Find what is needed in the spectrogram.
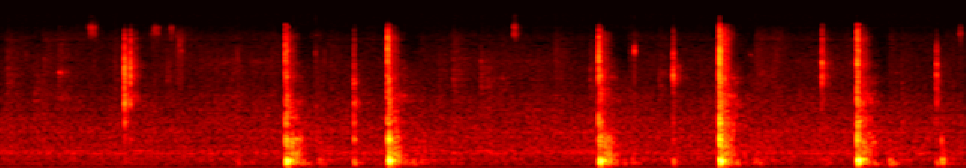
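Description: A kitchen knife is stabbed point-down into a chocolate bar to break it into small pieces. Each stab gives a sharp knock against the surface underneath, about six strong ones at irregular intervals of roughly a second, with a few lighter taps between.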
